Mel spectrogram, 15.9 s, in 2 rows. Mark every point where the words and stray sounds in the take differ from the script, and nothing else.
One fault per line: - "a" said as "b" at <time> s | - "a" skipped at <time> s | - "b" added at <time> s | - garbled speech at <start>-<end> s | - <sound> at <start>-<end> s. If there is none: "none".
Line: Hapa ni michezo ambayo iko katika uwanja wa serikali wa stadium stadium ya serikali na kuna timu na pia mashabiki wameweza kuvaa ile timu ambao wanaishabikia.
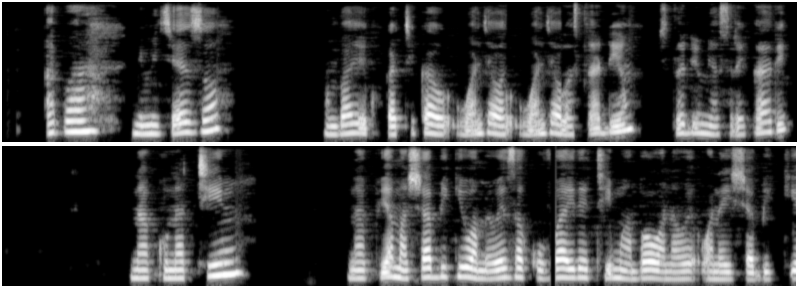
- "serikali" said as "uwanja" at 5.0 s
- dropout at 13.4-13.5 s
